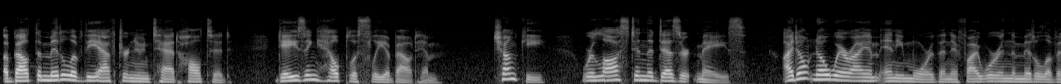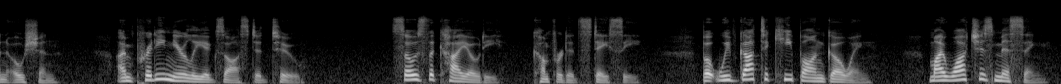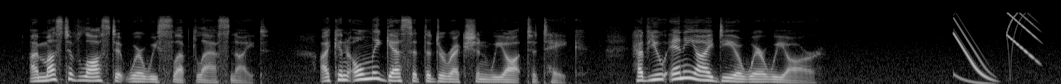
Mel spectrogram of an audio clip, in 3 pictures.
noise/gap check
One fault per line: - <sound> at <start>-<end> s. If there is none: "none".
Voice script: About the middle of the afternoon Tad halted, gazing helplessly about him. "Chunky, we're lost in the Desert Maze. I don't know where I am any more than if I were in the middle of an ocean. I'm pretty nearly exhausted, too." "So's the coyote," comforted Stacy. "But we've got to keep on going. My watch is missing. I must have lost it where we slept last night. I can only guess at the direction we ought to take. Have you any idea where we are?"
- chirp at 30.8-31.7 s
